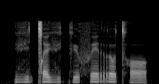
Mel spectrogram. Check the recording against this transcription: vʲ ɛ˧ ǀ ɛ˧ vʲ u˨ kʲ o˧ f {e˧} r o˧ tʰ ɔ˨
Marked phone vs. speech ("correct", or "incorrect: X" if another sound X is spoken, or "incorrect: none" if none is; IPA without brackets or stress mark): correct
